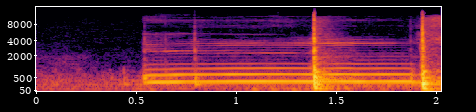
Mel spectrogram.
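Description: A person humming one steady, unchanging note for about a second and a half, starting about half a second in. Two sharp handling clicks fall over it, the louder one just as the hum breaks off.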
